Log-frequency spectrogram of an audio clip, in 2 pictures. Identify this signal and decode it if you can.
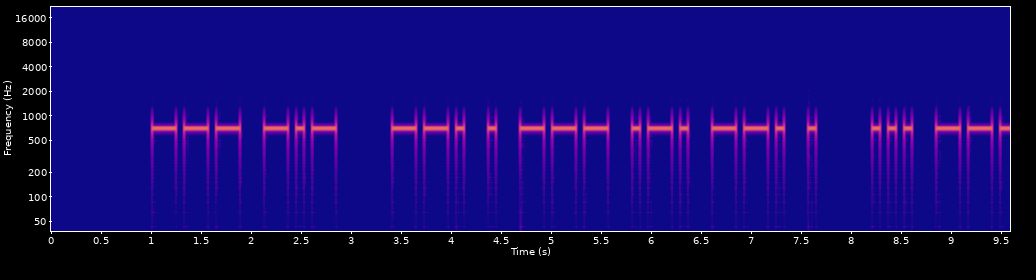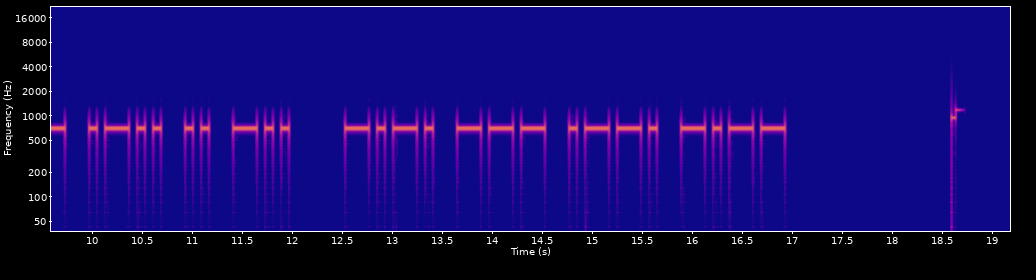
Morse code, heard as a keyed tone, about 15 wpm, 700 Hz. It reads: OK GEORGE SOLID COPY
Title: K1USN SST QSO Practice 15wpm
